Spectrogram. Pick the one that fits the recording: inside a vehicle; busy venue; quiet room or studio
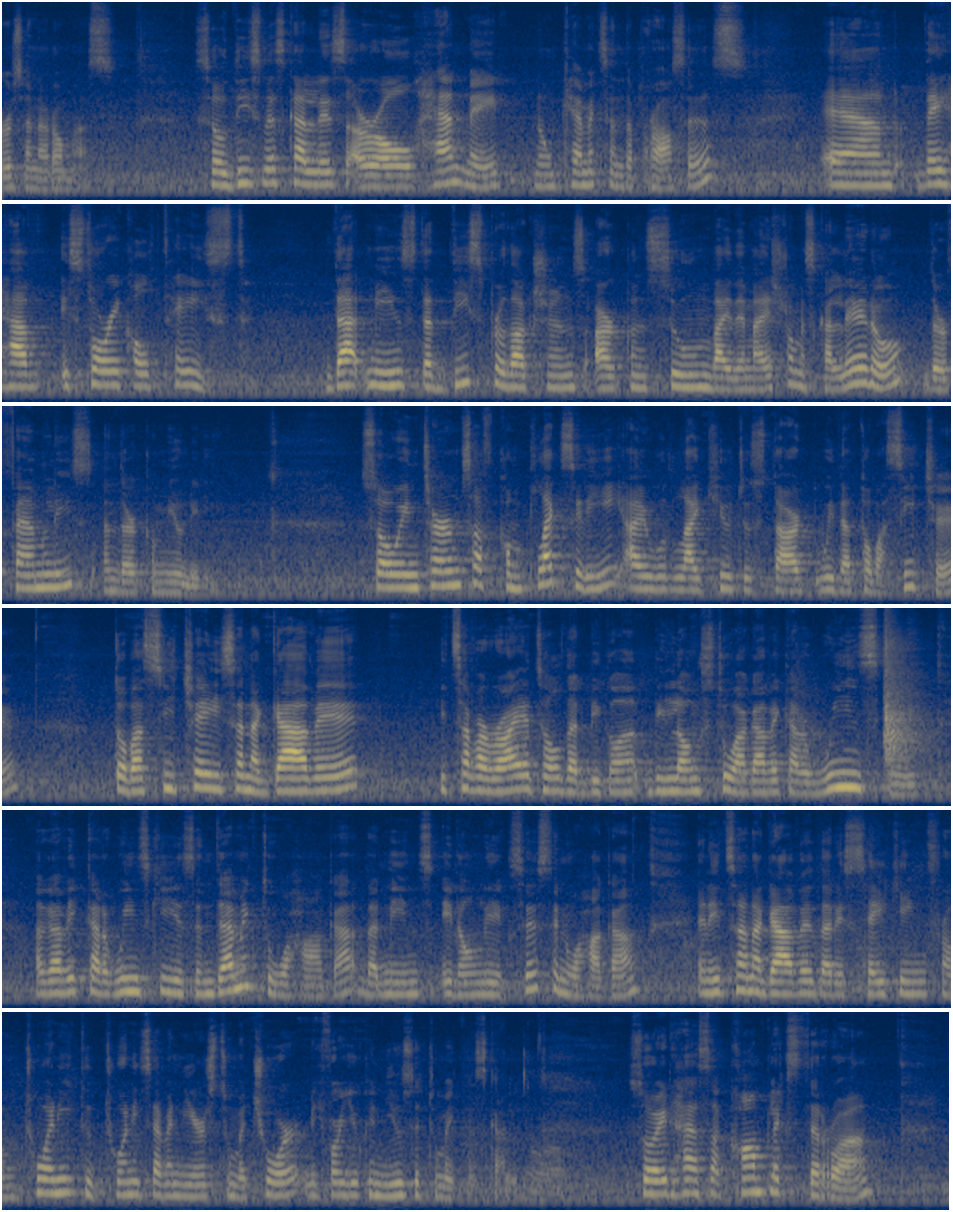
busy venue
